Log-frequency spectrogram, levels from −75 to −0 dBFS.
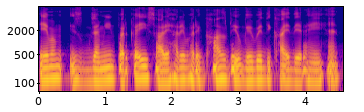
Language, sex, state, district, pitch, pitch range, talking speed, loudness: Hindi, male, Jharkhand, Ranchi, 120 Hz, 110-125 Hz, 210 wpm, -16 LUFS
